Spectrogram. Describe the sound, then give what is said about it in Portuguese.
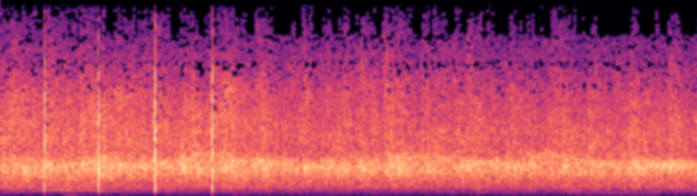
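An audience applauding in a steady, dense wash of clapping, with a few sharper, louder individual claps standing out near the start; no one speaks. “Se é para aplaudir, aplaude.”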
